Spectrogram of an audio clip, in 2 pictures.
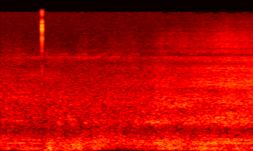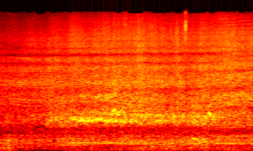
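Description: Tyres squeal on asphalt through a tight turn.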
